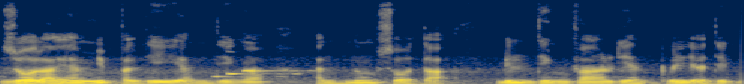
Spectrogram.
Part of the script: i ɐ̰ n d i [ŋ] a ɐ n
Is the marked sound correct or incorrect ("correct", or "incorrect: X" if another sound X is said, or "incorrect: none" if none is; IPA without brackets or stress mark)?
correct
